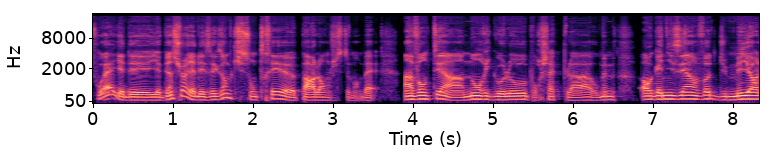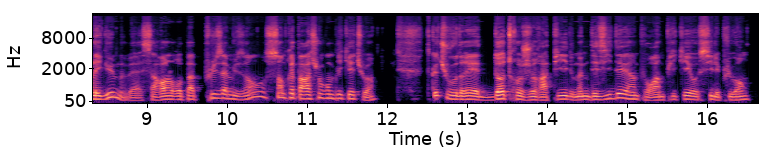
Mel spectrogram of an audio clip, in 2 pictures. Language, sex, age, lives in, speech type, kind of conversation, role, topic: French, male, 35-39, France, read, expert-assistant, expert, Que peut-on faire au quotidien pour aider son corps à mieux résister aux microbes ?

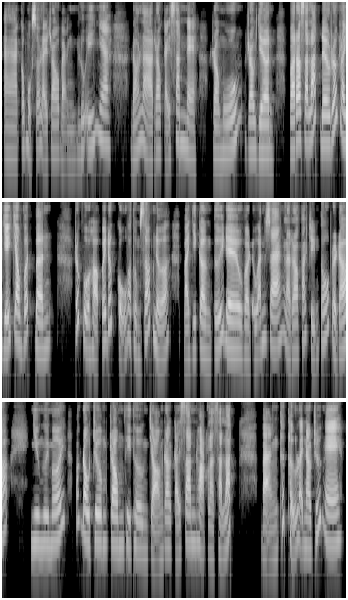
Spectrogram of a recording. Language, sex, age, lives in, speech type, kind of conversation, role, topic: Vietnamese, female, 45-49, Vietnam, read, expert-assistant, expert, Giữa rau mua ở chợ và rau tự trồng tại nhà, cách nào an toàn hơn cho bữa ăn gia đình?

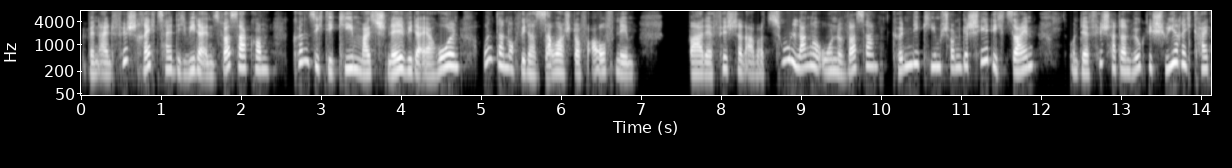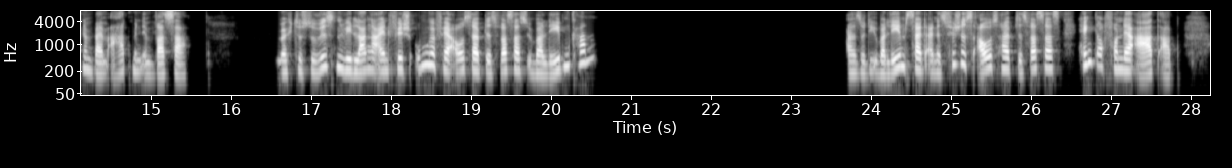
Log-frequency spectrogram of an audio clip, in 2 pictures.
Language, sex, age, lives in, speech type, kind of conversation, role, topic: German, female, 45-49, Germany, read, expert-assistant, expert, Warum können Fische unter Wasser atmen?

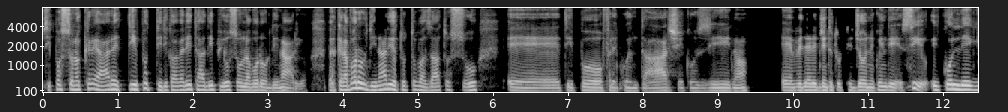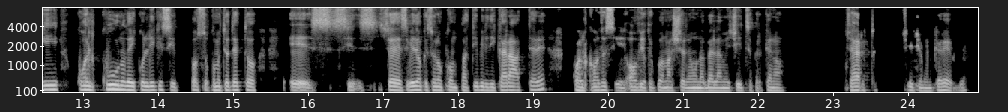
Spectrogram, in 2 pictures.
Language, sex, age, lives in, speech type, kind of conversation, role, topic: Italian, male, 40-44, Italy, conversation, unstructured, none, Qual è il valore dell’amicizia nella società di oggi?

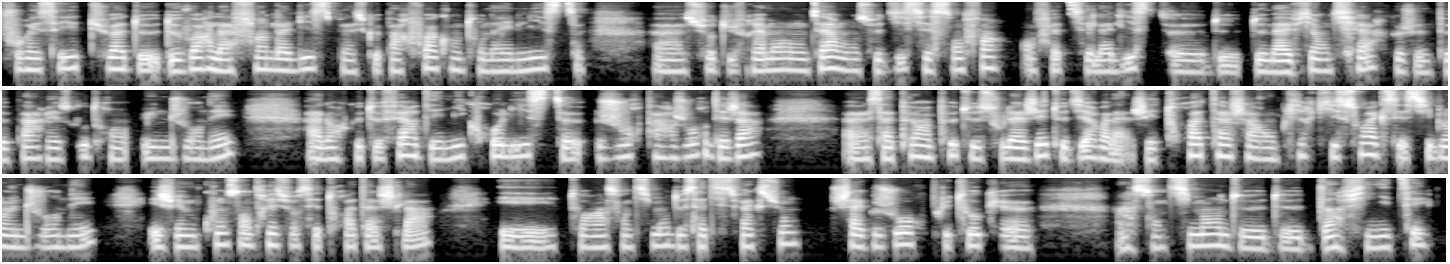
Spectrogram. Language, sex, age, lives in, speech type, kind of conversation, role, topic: French, female, 35-39, France, conversation, advice, advisor, Comment puis-je magasiner sans me sentir dépassé et stressé ?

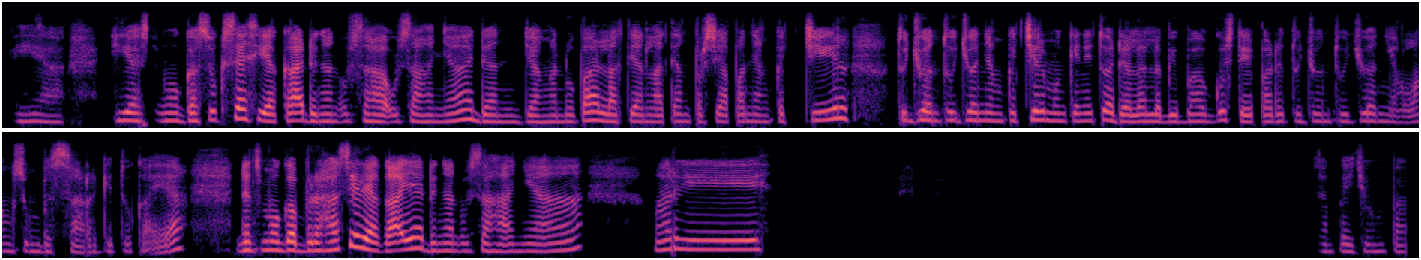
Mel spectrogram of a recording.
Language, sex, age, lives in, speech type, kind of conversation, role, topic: Indonesian, female, 45-49, United States, conversation, advice, advisor, Bagaimana cara mengatasi rasa takut gagal saat mencoba hal-hal baru?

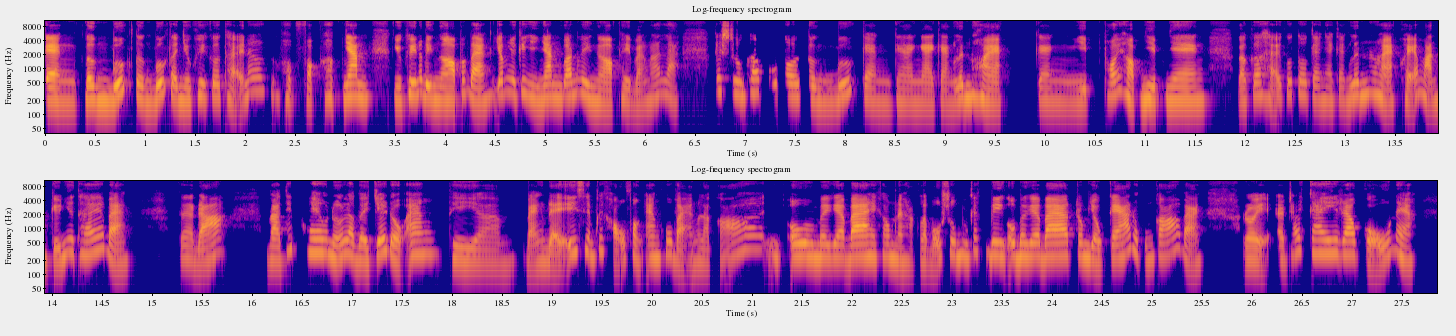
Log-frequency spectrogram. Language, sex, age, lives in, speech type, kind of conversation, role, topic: Vietnamese, female, 30-34, Vietnam, conversation, advice, advisor, Bạn mới được chẩn đoán bệnh gì và vì sao điều đó khiến bạn lo lắng về tương lai sức khỏe của mình?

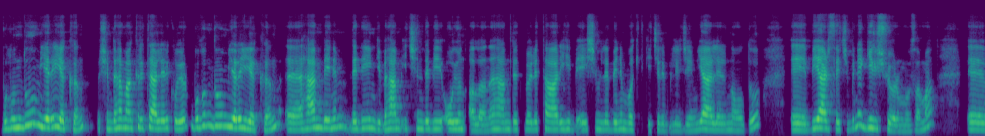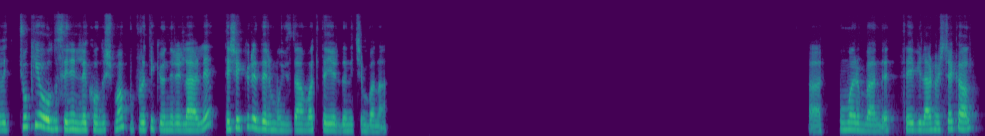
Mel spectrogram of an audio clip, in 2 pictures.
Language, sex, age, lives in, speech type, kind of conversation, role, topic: Turkish, female, 50-54, Portugal, conversation, advice, user, Seyahat planlarken belirsizlik ve kararsızlıkla nasıl başa çıkabilirim?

